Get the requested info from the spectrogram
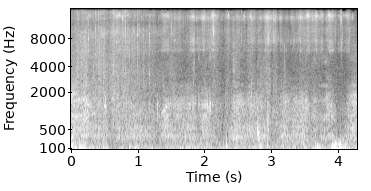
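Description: Faint outdoor background with a low rumble and a few soft, irregular steps on pavement as a person walks while holding a phone.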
